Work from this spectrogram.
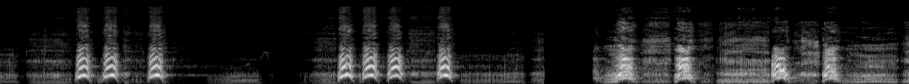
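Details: Deep barking from an angry Tibetan Mastiff (Bhote Kukur): tight clusters of three or four resonant barks separated by short silences, ending in rougher, hoarser barks over a noisy background.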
